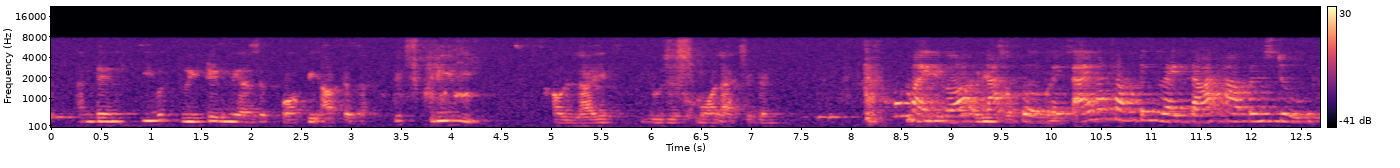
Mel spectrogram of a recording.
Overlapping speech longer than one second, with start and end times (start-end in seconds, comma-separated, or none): 8.5-10.1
